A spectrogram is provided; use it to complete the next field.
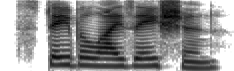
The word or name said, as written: stabilization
